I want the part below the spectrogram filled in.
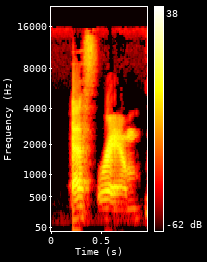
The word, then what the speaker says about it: Ephraim: P-H-R-A-I-M. Ephraim. – Yeah. Ephraim? I don't know. – People were saying you pronounce it like without the I. Ephraim.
